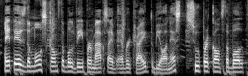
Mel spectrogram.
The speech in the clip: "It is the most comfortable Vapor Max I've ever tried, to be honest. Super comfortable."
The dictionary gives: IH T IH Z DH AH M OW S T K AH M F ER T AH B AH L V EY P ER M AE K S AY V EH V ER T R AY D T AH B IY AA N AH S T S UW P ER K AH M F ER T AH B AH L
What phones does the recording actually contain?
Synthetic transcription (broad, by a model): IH T IH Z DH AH M OW S T K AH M F T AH B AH L V EY P ER M AE K S AY V EH V ER T R AY D T AH B IY AA N AH S T S UW P ER K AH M F T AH B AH L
